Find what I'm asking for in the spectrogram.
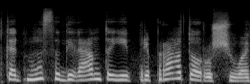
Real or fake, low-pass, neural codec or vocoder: fake; 14.4 kHz; codec, 44.1 kHz, 2.6 kbps, DAC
